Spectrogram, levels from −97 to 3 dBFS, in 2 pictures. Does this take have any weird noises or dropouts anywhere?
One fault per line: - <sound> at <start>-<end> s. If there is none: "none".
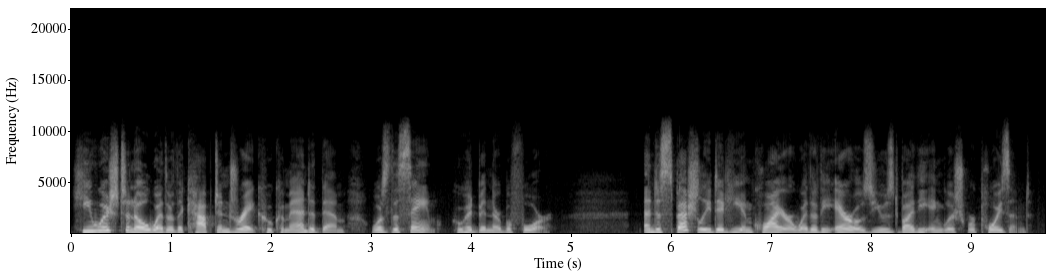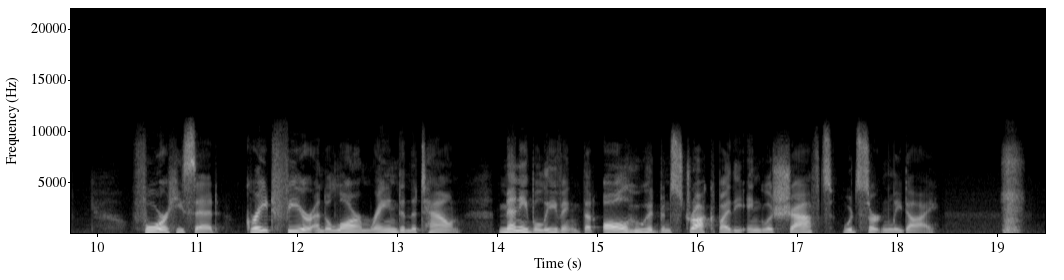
- sniff at 19.0-19.3 s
